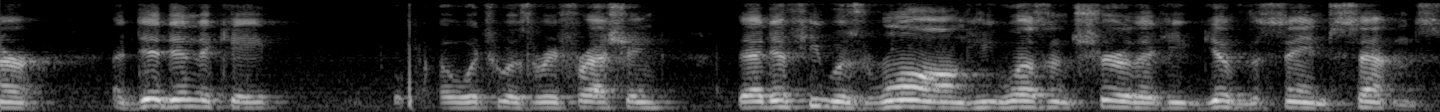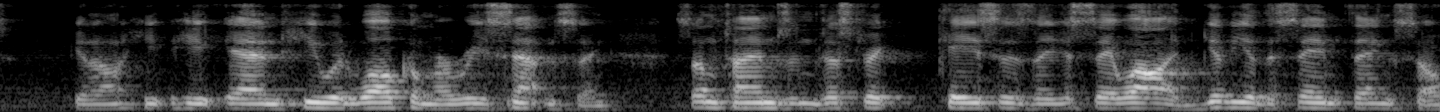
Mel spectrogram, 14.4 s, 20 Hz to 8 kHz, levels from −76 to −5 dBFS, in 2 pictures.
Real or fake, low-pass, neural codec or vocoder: real; 7.2 kHz; none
